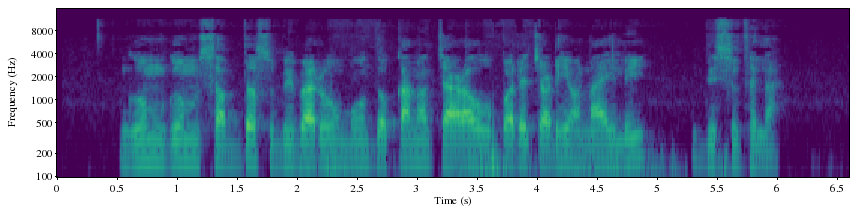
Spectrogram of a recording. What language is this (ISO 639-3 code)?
ori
